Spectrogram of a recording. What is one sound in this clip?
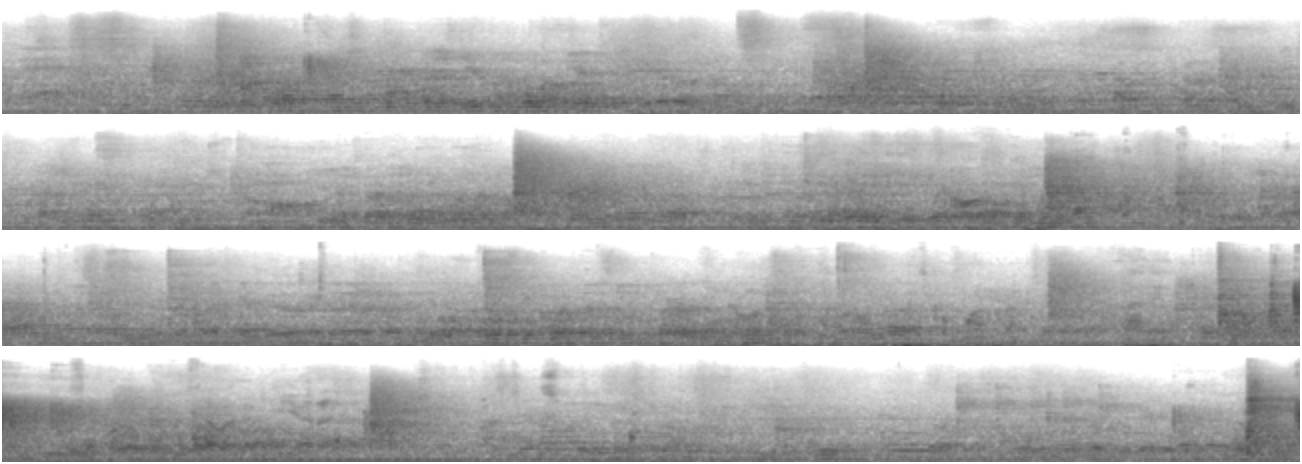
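A cue tip strikes a billiard ball.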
